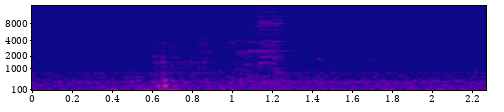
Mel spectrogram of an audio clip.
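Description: Near silence, with a couple of faint, short clinks and rubs from a metal spoon against a ceramic coffee mug, about half a second and a second in.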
